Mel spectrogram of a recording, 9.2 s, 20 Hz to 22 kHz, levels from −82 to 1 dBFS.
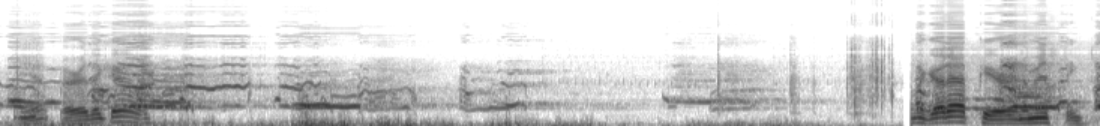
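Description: The audio was raised to a higher sample rate by straight-line interpolation between samples, and this imaging from linear upsampling runs through the whole clip. A straight-line join is a weak filter. It leaves the top of the original band dulled and lets mirrored copies of the spectrum through, the first sitting between 4 kHz and 8 kHz at roughly 30 dB below the signal, which fits a source at 8 kHz converted to 48 kHz. Those images add a faint metallic shimmer above the muffled top end.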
